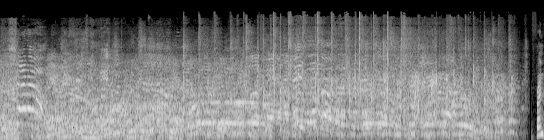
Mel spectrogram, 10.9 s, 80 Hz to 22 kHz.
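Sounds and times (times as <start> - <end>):
crowd cheering at an airport: 0.0 - 10.6
people clapping at an airport: 3.5 - 10.6
people whooping at an airport: 4.0 - 10.3.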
